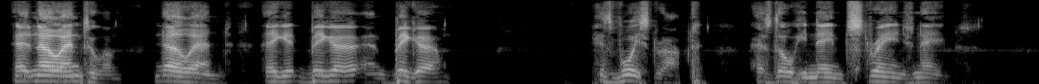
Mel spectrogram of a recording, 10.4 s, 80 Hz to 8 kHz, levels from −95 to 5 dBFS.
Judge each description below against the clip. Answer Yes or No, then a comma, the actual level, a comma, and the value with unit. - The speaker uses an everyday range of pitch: Yes, average, 3.7 semitones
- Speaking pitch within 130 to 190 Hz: Yes, low, 135 Hz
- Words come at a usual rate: No, slow, 120 wpm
